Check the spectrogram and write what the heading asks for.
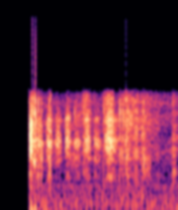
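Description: Quick, short panting breaths, about six a second, with a sharp click as the sound starts and another about a second later.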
